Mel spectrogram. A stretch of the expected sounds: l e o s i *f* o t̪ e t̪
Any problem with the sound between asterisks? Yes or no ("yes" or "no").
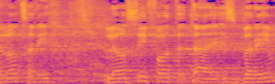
no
